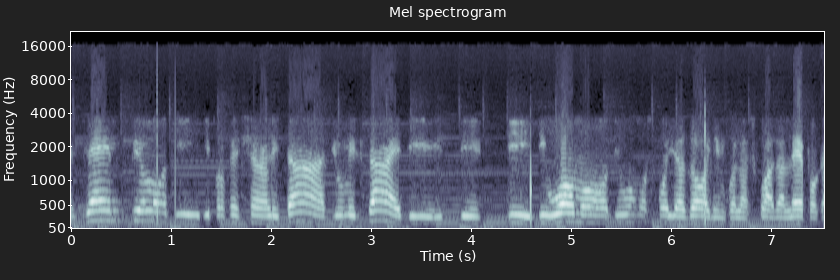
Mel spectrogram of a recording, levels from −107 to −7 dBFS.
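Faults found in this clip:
Loud pop, three hits: a quick double pop at 0.86 to 1.06 s, about 15 dB over the signal, then single pops at 4.60 to 4.62 s and 6.34 to 6.36 s, about 20 dB over. Sound runs on underneath. Likely a plug, switch or driver glitch putting voltage spikes into the signal chain.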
